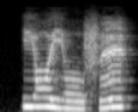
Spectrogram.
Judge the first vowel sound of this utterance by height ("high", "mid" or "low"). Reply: mid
